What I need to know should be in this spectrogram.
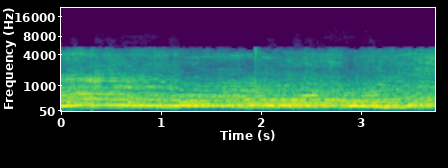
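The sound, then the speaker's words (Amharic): Racing engines roar at a car and motorcycle race in Asmara, Eritrea, held on Independence Day, with 1,000 cc cars among the classes. A dense, loud, continuous drone runs without pause throughout. “ብምኽንያት መበል 28 ዓመት በዓል ናጽነት ኤርትራ ሰንበት 16 ሰነ 2019 ናይ መኪናን ሞተርሳይክልን ቅድድም ተኻይዱ።”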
